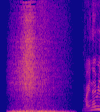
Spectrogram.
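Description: Intro logo sound effect: a loud whoosh over a deep low rumble that comes in quickly and fades away over about a second and a half.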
